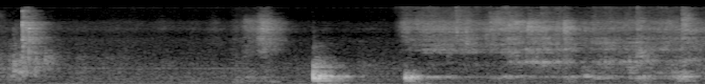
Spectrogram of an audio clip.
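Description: Cooked soup vegetables and their cooking liquid poured from a saucepan into a blender jug, splashing steadily from about three seconds in. A sharp knock comes just before the pouring starts.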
